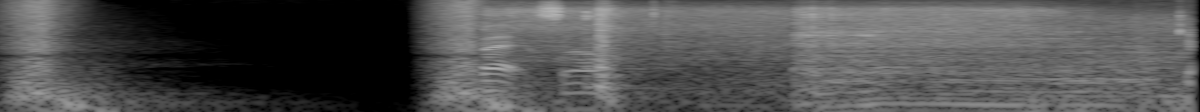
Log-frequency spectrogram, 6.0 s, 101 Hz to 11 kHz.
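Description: Honda PCX 125 scooter's single-cylinder four-stroke engine catching about four seconds in and then idling steadily with a low hum. Before it, a brief noise fades away at the start.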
